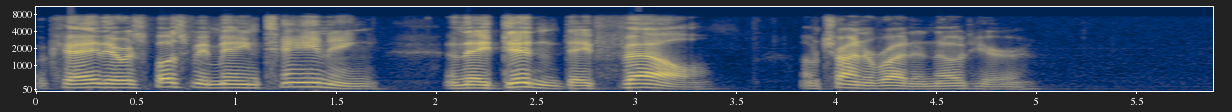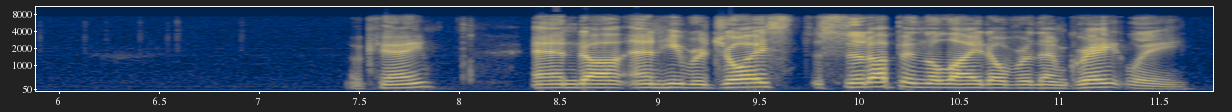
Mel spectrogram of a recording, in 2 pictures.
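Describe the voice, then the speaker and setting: A man hosting a live-stream lecture, with a strained, tiring voice and a halting, meandering delivery. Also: mid-range voice, bright, forceful tone, smooth, dry recording, dull audio. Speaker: live show host.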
